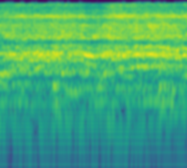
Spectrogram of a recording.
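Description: Live gospel singing: a woman's voice through a microphone holding a high, wavering vocal line.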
